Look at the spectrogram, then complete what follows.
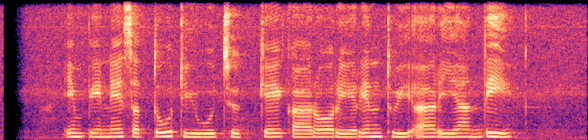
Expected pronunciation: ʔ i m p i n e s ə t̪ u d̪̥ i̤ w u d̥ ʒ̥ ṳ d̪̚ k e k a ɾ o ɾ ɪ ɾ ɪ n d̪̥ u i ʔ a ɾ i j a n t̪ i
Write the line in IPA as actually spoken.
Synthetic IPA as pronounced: ʔ i m p i n e s ə t̪ u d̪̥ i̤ w u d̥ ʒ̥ ṳ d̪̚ k e k a ɾ o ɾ i ɾ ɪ n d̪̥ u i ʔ a ɾ i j a n t̪ i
